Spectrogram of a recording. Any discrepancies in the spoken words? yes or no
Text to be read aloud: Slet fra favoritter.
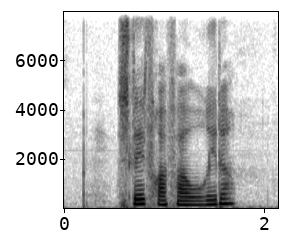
no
